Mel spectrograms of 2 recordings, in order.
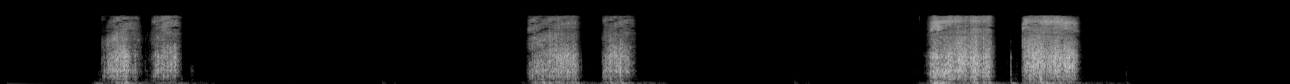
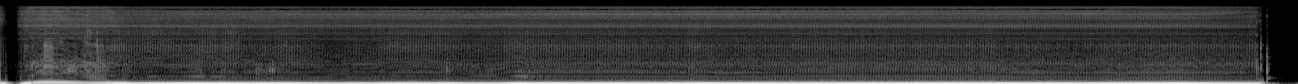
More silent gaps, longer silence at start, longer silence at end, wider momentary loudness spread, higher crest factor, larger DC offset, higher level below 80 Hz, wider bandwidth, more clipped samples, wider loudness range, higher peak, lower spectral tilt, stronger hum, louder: neither; first, 1 s vs 0 s; first, 2.1 s vs 0.35 s; first, 12 LU vs 5 LU; first, 22 dB vs 8 dB; neither; second, -46 dBFS vs -8 dBFS; second, 10.5 kHz vs 16 kHz; neither; first, 13 LU vs 2 LU; about the same, -2 dBFS vs 0 dBFS; second, -0.5 dB/octave vs -4.5 dB/octave; neither; about the same, -17 LUFS vs -15 LUFS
